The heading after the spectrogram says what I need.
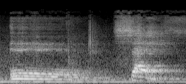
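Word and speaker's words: χάρις: Se pronuncia charis o charis. ¿Cómo la pronunciación? Es como local. Charis. Ese es el griego y significa gracia. Ese era el saludo típico griego. A donde fuera un griego, charis.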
